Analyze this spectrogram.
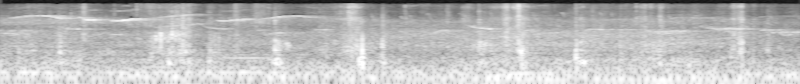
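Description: Footsteps scuff on dry dirt.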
